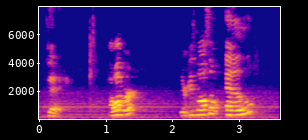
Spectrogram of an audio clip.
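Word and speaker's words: elles: However, there is also elle, E-L-L-E-S, elle, pronounced just like elle, she, and this also means they, but you can only use it if it's a group of all girls.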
